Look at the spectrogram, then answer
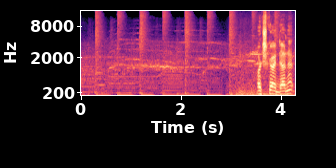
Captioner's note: children screaming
